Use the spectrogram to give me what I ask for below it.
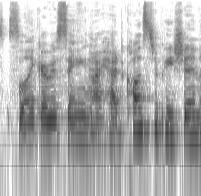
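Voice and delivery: ordinary delivery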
